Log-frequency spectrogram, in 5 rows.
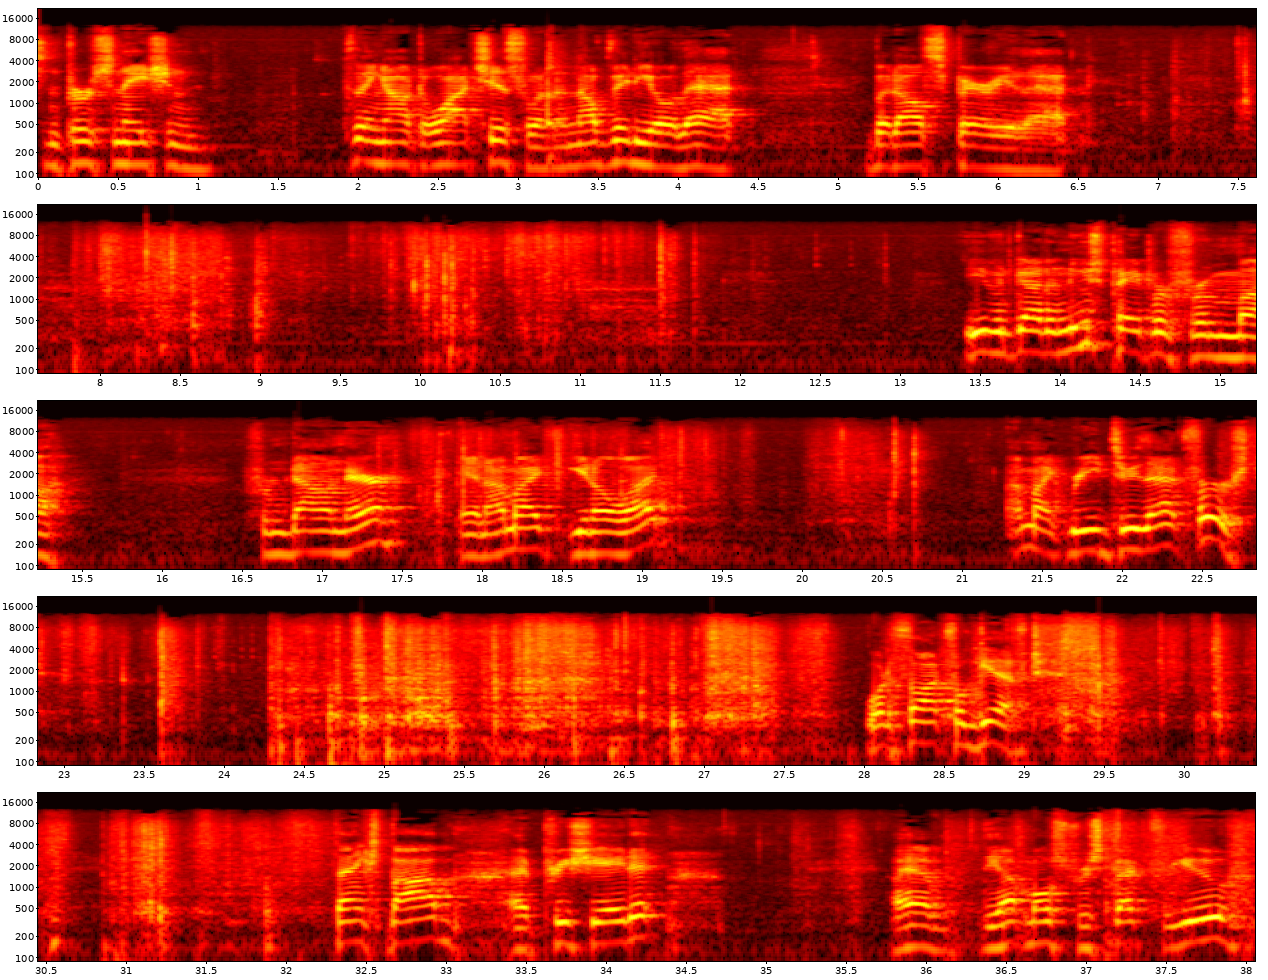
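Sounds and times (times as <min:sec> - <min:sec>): newspaper rustling and crackling: 0:06.9 - 0:11.8, 0:17.2 - 0:20.8, 0:22.4 - 0:32.7, 0:35.2 - 0:38.0.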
